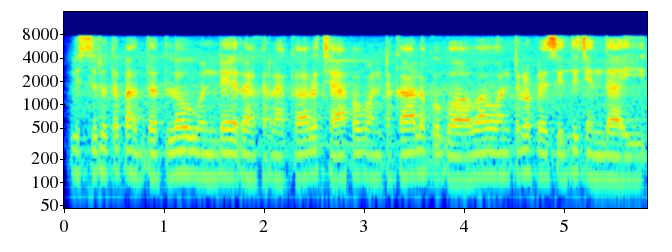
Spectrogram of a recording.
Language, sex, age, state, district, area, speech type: Telugu, male, 45-60, Andhra Pradesh, Kakinada, urban, read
